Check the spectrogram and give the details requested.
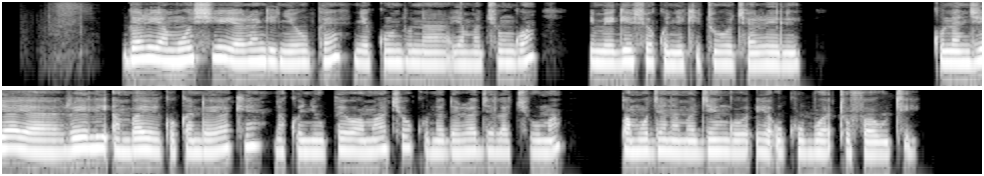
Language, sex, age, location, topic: Swahili, female, 25-35, Mombasa, government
